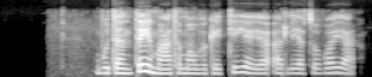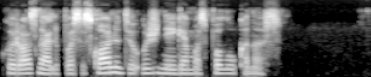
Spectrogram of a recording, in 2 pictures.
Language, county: Lithuanian, Kaunas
